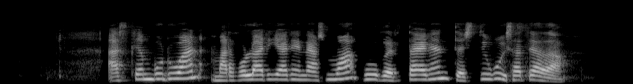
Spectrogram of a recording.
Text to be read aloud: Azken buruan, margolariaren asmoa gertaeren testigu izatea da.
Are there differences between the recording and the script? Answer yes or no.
yes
